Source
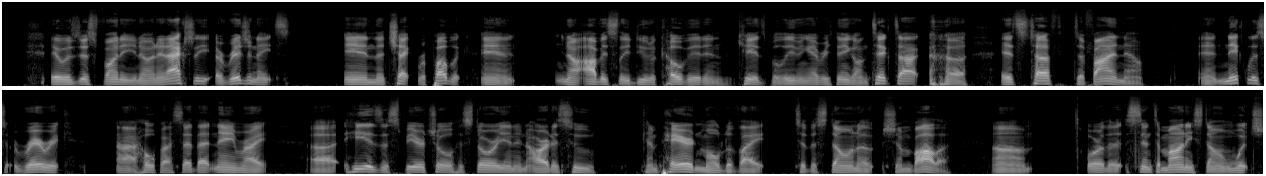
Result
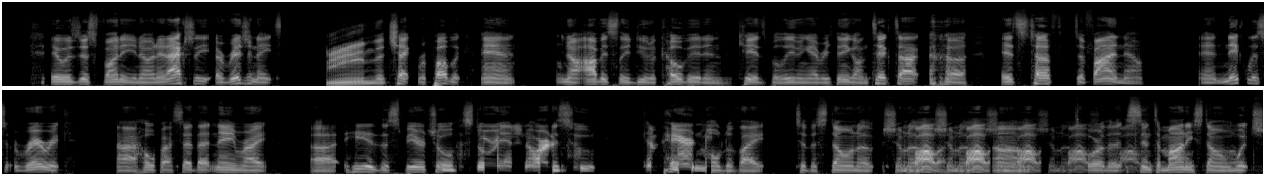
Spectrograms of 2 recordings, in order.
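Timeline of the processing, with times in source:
0:02.78: tape start 1.10 s
0:04.68–0:05.59: parametric band 1,000 Hz +9.5 dB 1.1 octaves
0:10.46–0:13.12: high-pass filter 160 Hz
0:15.81–0:16.43: low-pass filter 2,700 Hz 24 dB per octave
0:17.02–0:19.72: high-pass on a step sequencer 7.2 Hz 200–3,100 Hz
0:21.12–0:21.98: delay throw 510 ms, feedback 55%, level −0.5 dB
whole clip: noise gate −50 dBFS, range −27 dB; comb filter 5.4 ms, depth 54%; level −2.5 dB

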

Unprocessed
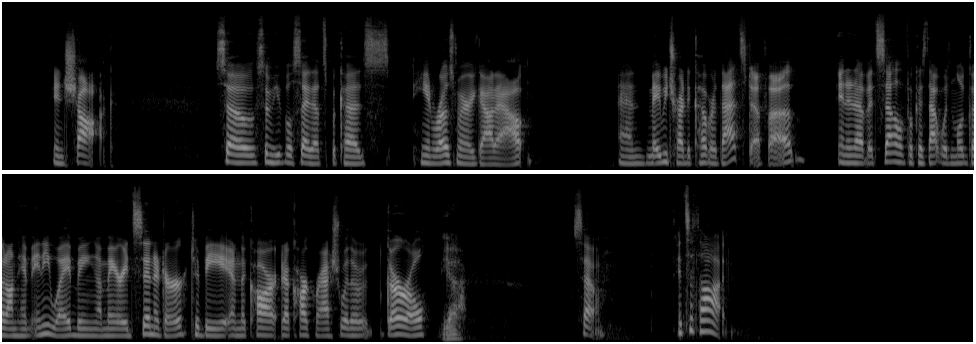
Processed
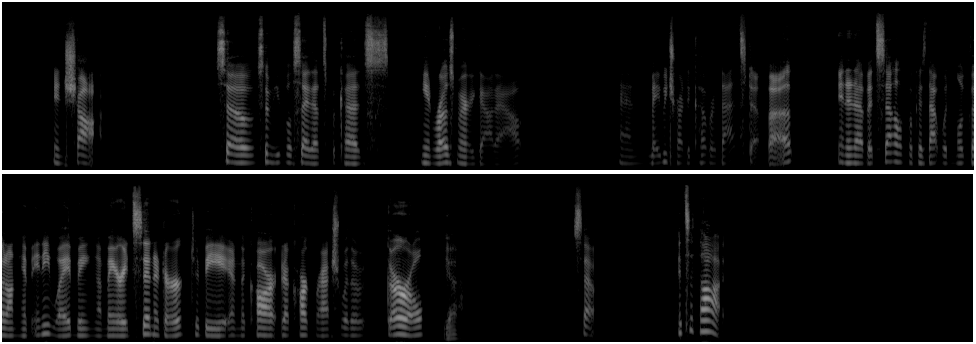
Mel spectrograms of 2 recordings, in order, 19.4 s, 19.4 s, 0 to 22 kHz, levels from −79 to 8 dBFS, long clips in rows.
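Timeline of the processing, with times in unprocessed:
0:04.63–0:07.64: downward compressor 8 to 1, threshold −34 dBFS
whole clip: high-shelf EQ 2,700 Hz +12 dB; brickwall limiter −17 dBFS; expander for the loud parts 2.5 to 1, over −46 dBFS

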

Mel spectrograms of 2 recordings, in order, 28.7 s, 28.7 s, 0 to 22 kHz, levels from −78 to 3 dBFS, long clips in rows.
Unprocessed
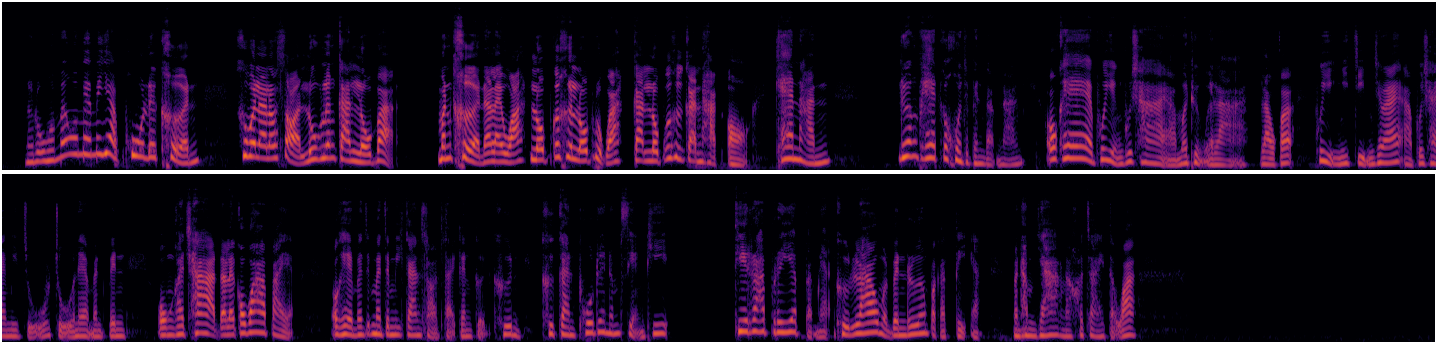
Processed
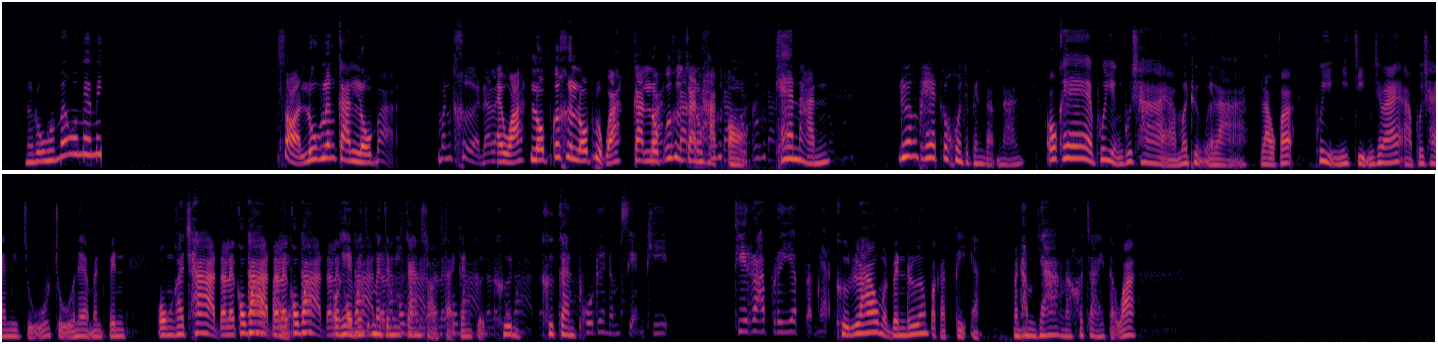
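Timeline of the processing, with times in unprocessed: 0:00.99–0:02.76: fill with room tone
0:03.75–0:04.96: downward compressor, threshold −41 dBFS
0:06.01–0:06.75: delay throw 440 ms, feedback 35%, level −8.5 dB
0:07.97–0:10.47: elliptic low-pass filter 4,400 Hz
0:14.29–0:14.76: notch filter 3,400 Hz, Q 9.3
0:16.27–0:16.90: delay throw 530 ms, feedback 50%, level 0 dB
0:17.71–0:18.23: delay throw 330 ms, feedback 25%, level −14.5 dB
0:20.17–0:22.68: high-pass filter 730 Hz

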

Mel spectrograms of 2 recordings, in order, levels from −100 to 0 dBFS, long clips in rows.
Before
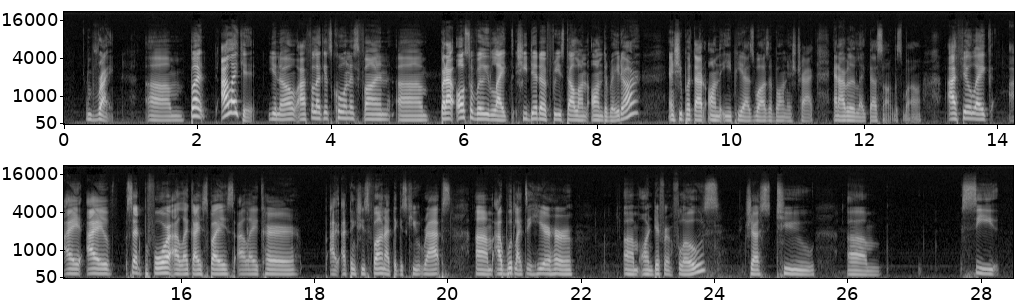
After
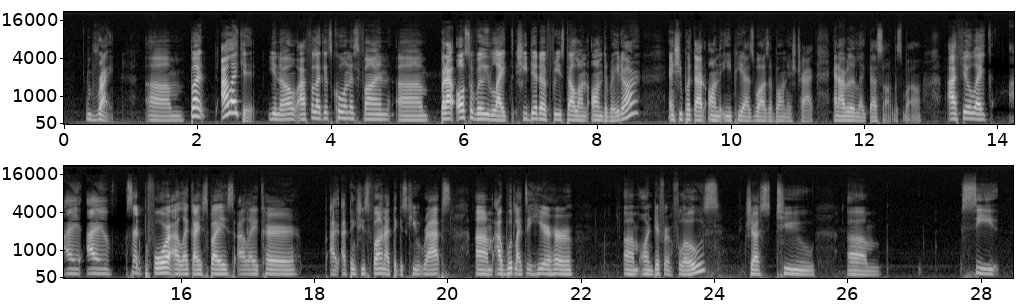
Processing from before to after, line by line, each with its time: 0:13.76–0:15.34: phaser with its sweep stopped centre 1,200 Hz, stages 4

